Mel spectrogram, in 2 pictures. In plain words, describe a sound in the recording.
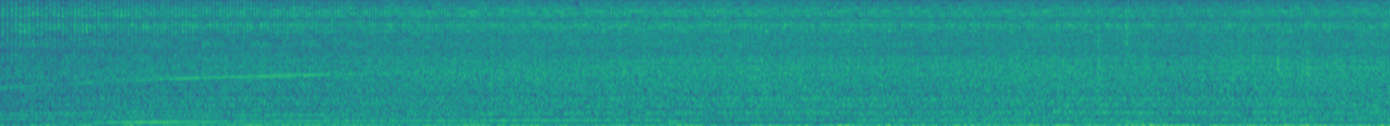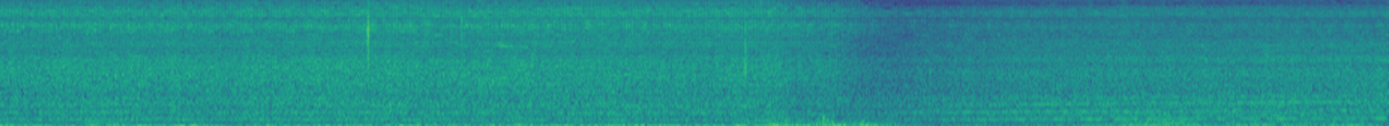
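An electric motorbike's motor whines, rising and falling in pitch as it rides.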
